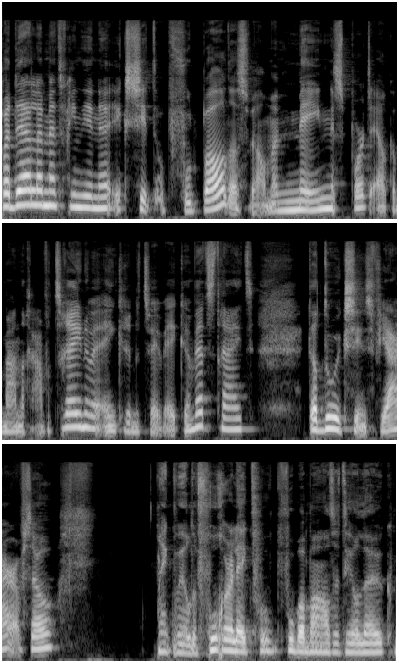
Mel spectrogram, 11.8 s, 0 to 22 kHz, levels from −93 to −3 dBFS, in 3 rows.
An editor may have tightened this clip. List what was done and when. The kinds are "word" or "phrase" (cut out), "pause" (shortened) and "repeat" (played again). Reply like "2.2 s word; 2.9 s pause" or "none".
3.3 s word; 7.7 s word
